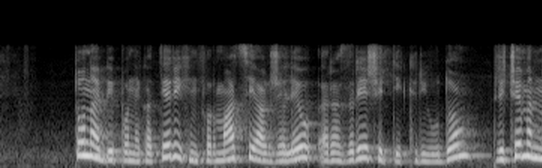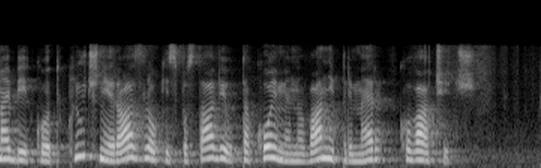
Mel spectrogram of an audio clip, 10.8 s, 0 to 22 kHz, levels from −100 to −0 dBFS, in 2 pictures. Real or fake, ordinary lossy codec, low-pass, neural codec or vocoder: fake; none; 7.2 kHz; autoencoder, 48 kHz, 128 numbers a frame, DAC-VAE, trained on Japanese speech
